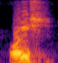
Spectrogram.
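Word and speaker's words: euch: ഇ യു രണ്ട് അക്ഷരം അത് ചേർന്ന് വരുന്നതിന് ഷ ഉച്ചാരണം വരും ഇ യു സി എച്ച് ഓയിഷ് എന്ന വാക്കിന് അവിടെ സി എച്ച് വരുന്നത് അങ്ങനെയാണ് ദി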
